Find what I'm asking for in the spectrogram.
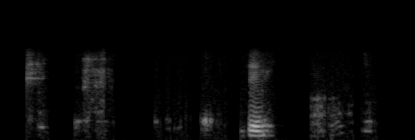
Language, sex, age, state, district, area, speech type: Hindi, male, 30-45, Madhya Pradesh, Betul, urban, conversation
